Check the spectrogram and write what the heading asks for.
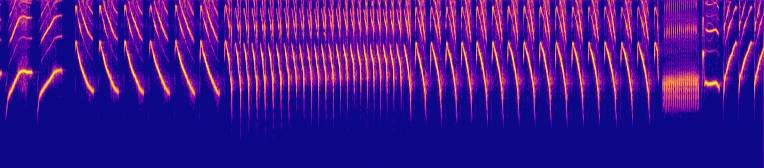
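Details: Canary training song, a long chirping roll used to coax other canaries into singing: rapid downslurred whistled notes repeated about three per second, speeding into a dense trill, then a brief buzzy note.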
